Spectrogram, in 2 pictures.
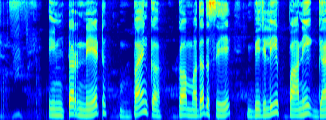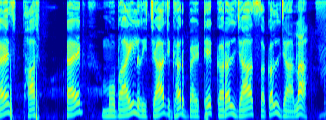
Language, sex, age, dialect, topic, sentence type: Bhojpuri, male, 25-30, Western, banking, statement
